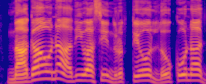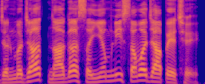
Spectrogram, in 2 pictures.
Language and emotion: Gujarati, neutral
